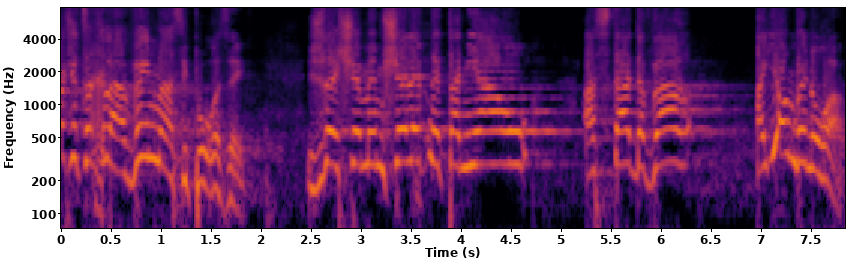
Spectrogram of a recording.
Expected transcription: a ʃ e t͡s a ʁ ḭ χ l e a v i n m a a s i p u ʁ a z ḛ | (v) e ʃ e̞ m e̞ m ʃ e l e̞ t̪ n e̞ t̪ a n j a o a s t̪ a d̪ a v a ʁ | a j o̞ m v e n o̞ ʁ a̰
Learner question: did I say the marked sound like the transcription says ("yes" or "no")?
no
